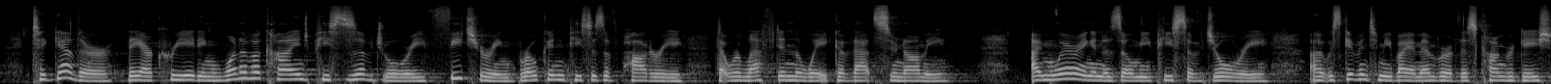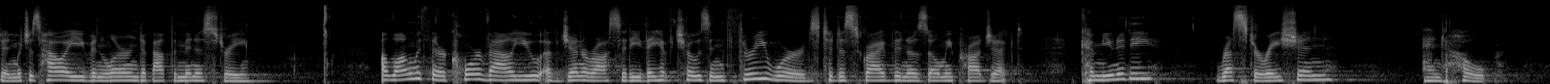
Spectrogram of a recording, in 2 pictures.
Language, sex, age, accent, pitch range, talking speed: English, female, 40-59, American, 165-205 Hz, 135 wpm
